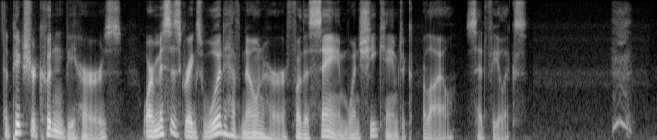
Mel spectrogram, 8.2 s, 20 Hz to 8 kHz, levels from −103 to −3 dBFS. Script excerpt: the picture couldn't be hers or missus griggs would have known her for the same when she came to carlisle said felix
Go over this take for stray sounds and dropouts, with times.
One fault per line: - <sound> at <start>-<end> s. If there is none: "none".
- dropout at 5.1-5.3 s
- breath at 7.6-8.0 s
